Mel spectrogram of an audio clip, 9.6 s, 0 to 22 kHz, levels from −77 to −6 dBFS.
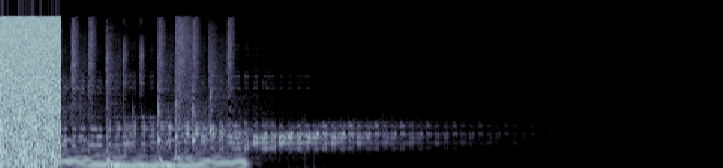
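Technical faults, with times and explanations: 0.0 to 0.82 s, samples built from the wrong bytes: the opening bursts into loud, harsh broadband noise. The reader's putting each sample's bytes together in the wrong order or alignment, so the jittery low bits end up driving the whole value.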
